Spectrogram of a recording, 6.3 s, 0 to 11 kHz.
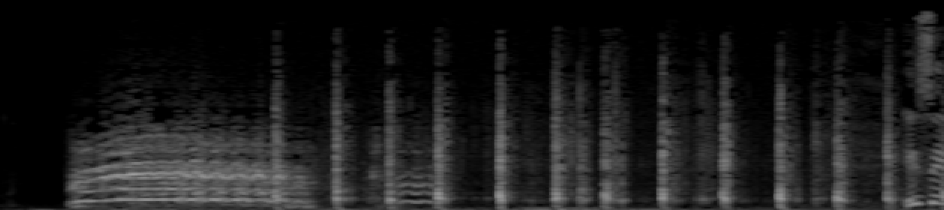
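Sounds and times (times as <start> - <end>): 
horse whinnying: 0.4 - 4.0
horse hooves clip-clopping at a walking pace: 1.8 - 6.2.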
